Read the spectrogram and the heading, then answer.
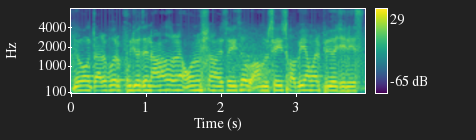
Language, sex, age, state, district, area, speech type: Bengali, male, 45-60, West Bengal, Paschim Medinipur, rural, spontaneous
